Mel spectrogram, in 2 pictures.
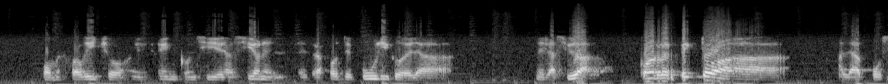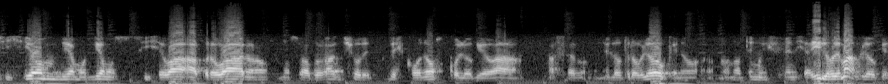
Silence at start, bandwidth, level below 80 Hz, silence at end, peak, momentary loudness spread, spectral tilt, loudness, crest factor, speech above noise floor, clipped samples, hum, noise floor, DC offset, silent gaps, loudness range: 0.3 s; 17.5 kHz; -42 dBFS; 0 s; -2 dBFS; 16 LU; -4.5 dB/octave; -15 LUFS; 14 dB; 27 dB; under 0.1%; none; -42 dBFS; under 0.1%; none; 5 LU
